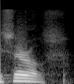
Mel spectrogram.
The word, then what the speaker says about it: Searles: The next card is from Zoe Searles. Did I pronounce that correctly?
